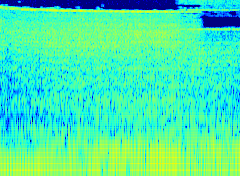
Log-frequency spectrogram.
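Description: A low, steady rumbling drone, a produced intro sound effect under an animated title card.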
